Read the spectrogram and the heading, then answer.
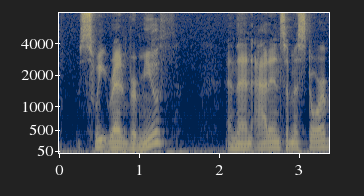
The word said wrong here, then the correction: Angostura: bitters. Angostura bitters. I am sorry. I mispronounce that thing so often.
